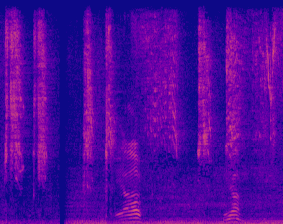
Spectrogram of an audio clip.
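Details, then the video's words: Abandoned baby monkey Sovana crying loudly and angry: two loud, wavering, harmonic wails, each rising then falling over about half a second, among hissy noise bursts, with a man speaking Vietnamese nearby. "Abandoned Monkey Sovana Crying Loudly Angry"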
